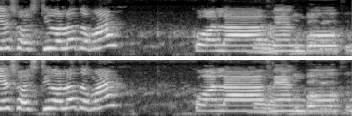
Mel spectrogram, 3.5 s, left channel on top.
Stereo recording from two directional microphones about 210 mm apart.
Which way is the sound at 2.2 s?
5° left (ahead or behind).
